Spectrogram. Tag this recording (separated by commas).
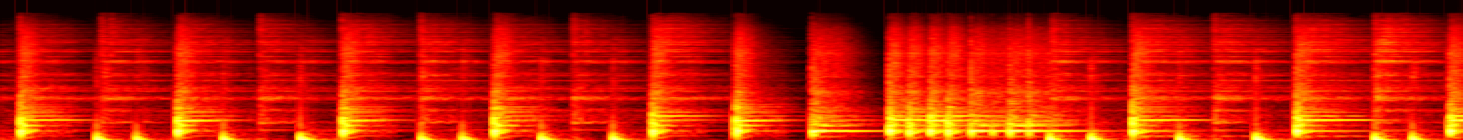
Drum, Musical instrument, Drum kit, Music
